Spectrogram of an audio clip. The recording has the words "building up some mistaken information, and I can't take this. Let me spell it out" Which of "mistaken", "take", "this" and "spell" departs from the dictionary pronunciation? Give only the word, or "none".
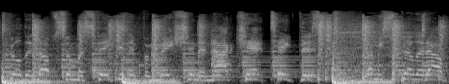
none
